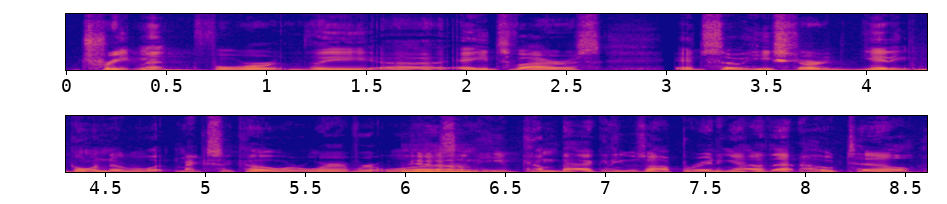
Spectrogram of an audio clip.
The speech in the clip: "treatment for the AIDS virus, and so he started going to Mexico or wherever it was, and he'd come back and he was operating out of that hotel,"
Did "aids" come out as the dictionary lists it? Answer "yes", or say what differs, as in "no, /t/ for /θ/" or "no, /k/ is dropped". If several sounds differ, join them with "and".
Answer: yes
